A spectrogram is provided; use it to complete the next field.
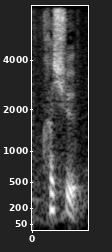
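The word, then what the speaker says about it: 歌手: 가수인데 우리는 가수인데 얘네들은 가슈라고. 가슈. 그래서 유명한 가수 그러면 뭐라 해야 돼? 유메이나 가슈 이렇게 하면 되죠.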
